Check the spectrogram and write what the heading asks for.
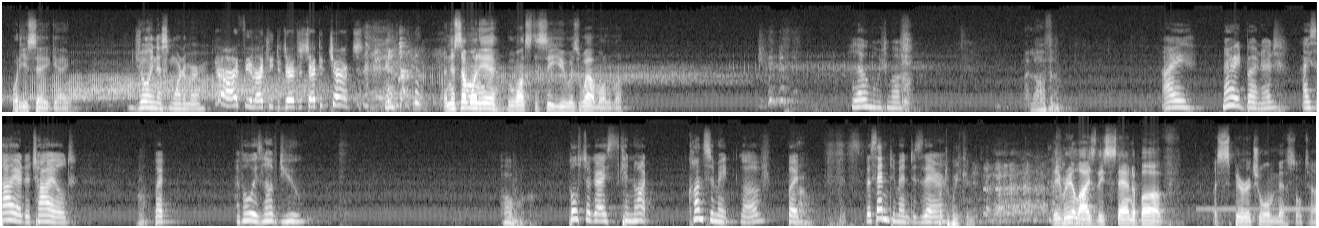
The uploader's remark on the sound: The best part - it's made up on the spot in front of an audience. This live podcast recording features an improvised Christmas ghost story. At Theatre VME in Montreal.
